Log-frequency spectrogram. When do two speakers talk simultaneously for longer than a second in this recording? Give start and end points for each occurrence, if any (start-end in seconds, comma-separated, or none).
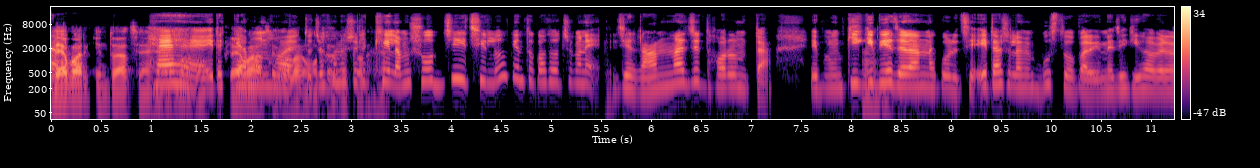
1.0-3.4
